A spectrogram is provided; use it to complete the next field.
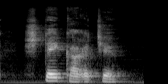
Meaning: diminutive of steekkar
- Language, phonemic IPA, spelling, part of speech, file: Dutch, /ˈstekɑrəcə/, steekkarretje, noun, Nl-steekkarretje.ogg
